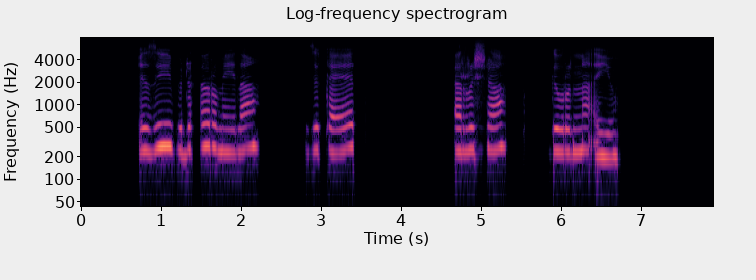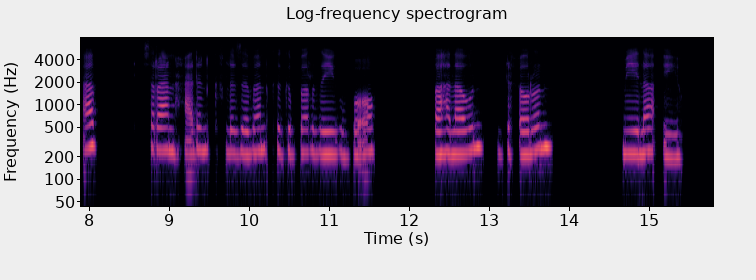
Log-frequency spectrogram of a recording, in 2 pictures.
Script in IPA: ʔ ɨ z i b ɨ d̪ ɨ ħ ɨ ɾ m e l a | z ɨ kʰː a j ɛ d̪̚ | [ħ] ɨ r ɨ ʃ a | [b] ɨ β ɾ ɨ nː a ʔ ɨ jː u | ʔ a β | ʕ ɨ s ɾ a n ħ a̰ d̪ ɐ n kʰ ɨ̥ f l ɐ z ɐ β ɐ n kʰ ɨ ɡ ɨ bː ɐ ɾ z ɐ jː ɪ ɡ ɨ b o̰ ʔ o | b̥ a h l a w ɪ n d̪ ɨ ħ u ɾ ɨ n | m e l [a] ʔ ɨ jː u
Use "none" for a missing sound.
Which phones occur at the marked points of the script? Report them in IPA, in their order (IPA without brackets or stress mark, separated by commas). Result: ħ, ɡ, a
